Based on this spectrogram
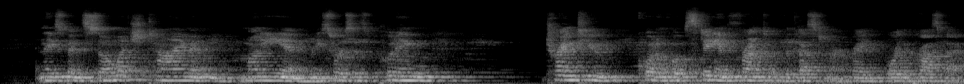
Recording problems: off-mic speech; far
room echo; noticeable; dies away in 0.9 s
echo of what is said; faint; throughout; 380 ms later, 20 dB below the speech

